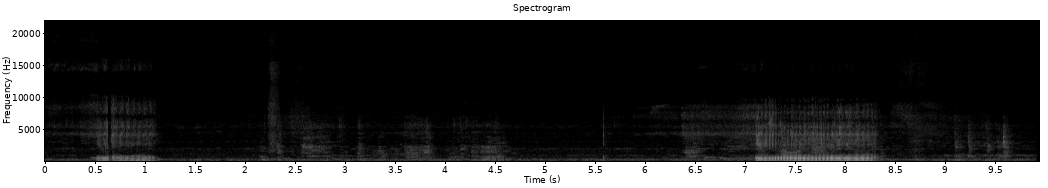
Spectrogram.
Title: MY BIG BABY SNORING 💤 🐕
